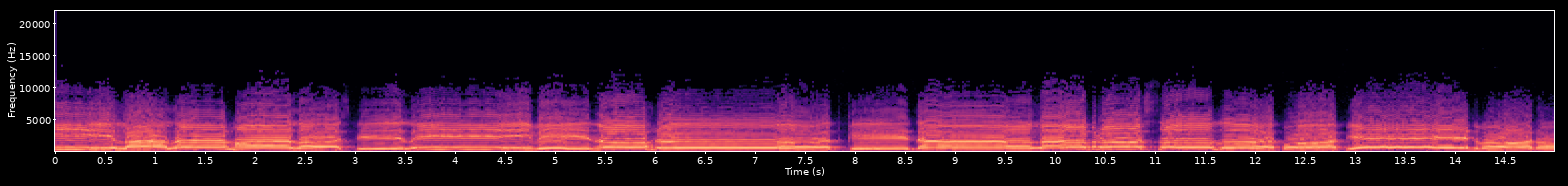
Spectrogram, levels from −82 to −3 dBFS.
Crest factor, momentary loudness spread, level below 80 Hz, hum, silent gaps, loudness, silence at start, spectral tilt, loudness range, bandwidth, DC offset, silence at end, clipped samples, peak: 8 dB; 4 LU; -52 dBFS; none; none; -15 LUFS; 0 s; -2 dB/octave; 1 LU; 11 kHz; under 0.1%; 0 s; under 0.1%; -8 dBFS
